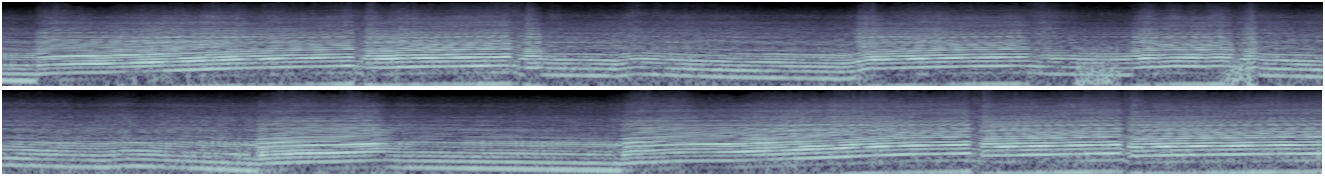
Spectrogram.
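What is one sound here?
A motorcycle engine revs high and changes pitch as gears shift up and down.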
